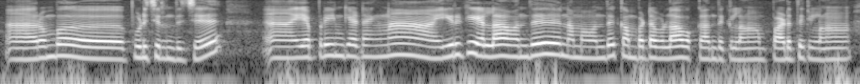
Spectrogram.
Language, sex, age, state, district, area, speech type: Tamil, female, 45-60, Tamil Nadu, Erode, rural, spontaneous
